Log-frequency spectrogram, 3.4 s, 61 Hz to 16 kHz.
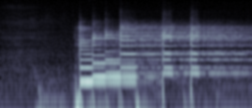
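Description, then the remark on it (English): Electric guitar through a 1963 Fender tube spring reverb tank: after a brief quiet moment, a quick run of picked notes and chords rings out, each attack leaving a shimmering, slightly gritty tail, played alone. “It sounds like a, the little '63 Fender, tube tank, uh, reverb tank.”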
